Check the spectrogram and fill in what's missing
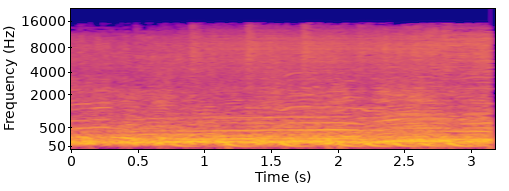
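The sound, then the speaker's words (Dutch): Several race car engines roar loudly and continuously, their pitches rising and falling over one another as the cars accelerate away together on the cleared track for a restart, on day 2 of the Speed Weekend at the MHB motor, car and moped club. “We rollen weer. De baan is weer vrij en dat betekent dat wij kunnen gaan herstarten.”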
